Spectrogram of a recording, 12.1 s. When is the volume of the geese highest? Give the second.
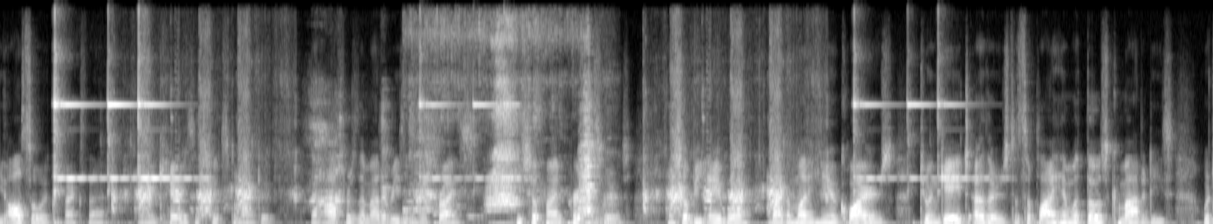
5 s.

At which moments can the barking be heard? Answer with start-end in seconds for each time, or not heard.
1.1-3.0, 6.4-8.3.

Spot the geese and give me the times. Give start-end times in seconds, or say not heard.
3.0-6.2.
